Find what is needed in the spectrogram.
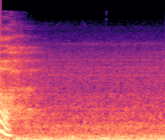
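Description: A man's short, falling "huh" right at the start, close to a sigh. After it comes quiet room tone with a low steady hum.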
